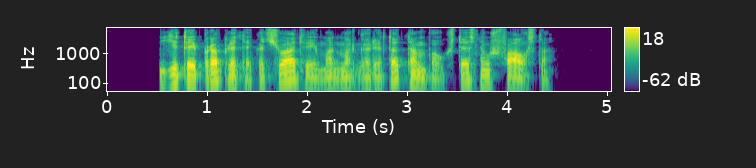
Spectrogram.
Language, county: Lithuanian, Kaunas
